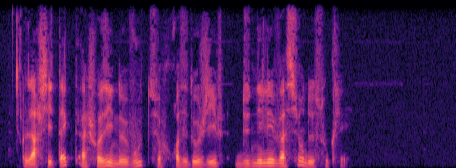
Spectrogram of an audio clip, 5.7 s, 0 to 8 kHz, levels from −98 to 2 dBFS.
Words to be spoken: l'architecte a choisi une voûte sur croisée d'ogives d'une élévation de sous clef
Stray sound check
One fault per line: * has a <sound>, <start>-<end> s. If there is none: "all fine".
all fine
